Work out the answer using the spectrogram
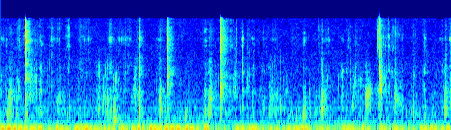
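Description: Close-miked eating sounds of steamed scallop being chewed: wet mouth sounds with scattered sharp clicks and crackles.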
